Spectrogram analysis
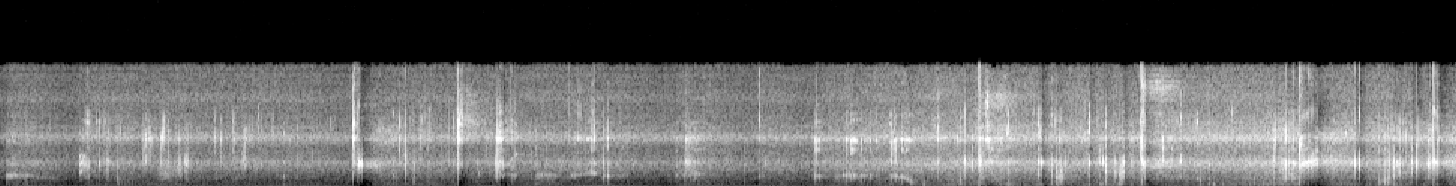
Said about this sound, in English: You like the sucking noise?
